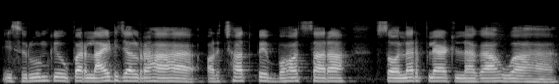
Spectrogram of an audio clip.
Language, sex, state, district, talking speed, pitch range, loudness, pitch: Hindi, male, Jharkhand, Garhwa, 190 wpm, 145-165 Hz, -17 LUFS, 150 Hz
